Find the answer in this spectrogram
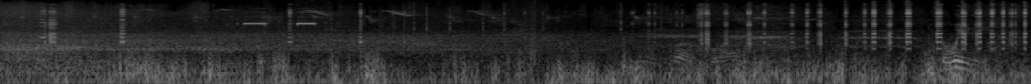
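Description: A hand digger scraping and prying at a cut plug of sod and soil, with low scuffing and handling noise. About three seconds before the end, a metal detector starts a fast run of electronic chirps as it homes in on the buried coin.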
